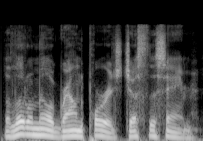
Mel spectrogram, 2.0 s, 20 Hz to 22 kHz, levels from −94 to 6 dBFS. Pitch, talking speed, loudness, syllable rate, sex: 110 Hz, 235 wpm, -15 LUFS, 5.6 syllables/s, male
